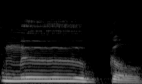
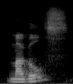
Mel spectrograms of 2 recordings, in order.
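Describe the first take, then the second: First: The first vowel sounds like in 'moo'. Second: The first vowel sounds like in 'mug'. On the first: The speaker calls it right. "It's more of a ooh" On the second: The speaker calls it wrong. "I'm pronouncing it wrong"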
